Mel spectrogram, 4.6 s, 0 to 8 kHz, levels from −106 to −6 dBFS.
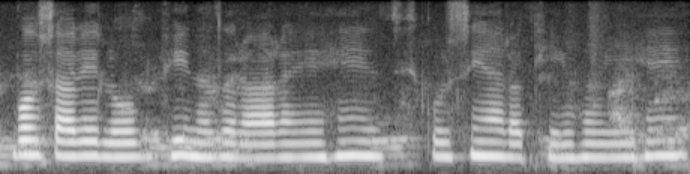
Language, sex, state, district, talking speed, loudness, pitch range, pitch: Hindi, female, Madhya Pradesh, Bhopal, 155 wpm, -20 LUFS, 195-215 Hz, 205 Hz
